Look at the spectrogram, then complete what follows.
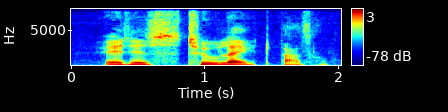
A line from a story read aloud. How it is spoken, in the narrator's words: he murmured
